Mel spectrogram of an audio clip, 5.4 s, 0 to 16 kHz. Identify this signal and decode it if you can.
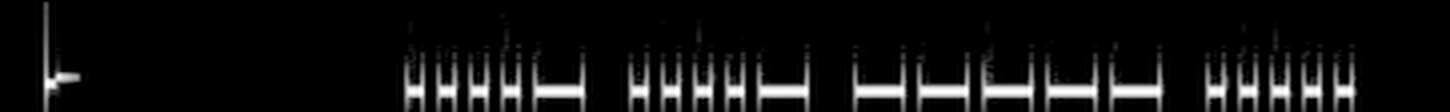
Morse code, heard as a keyed tone, about 20 wpm, 700 Hz. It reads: 4405
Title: Numbers - 4-Digit 20wpm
